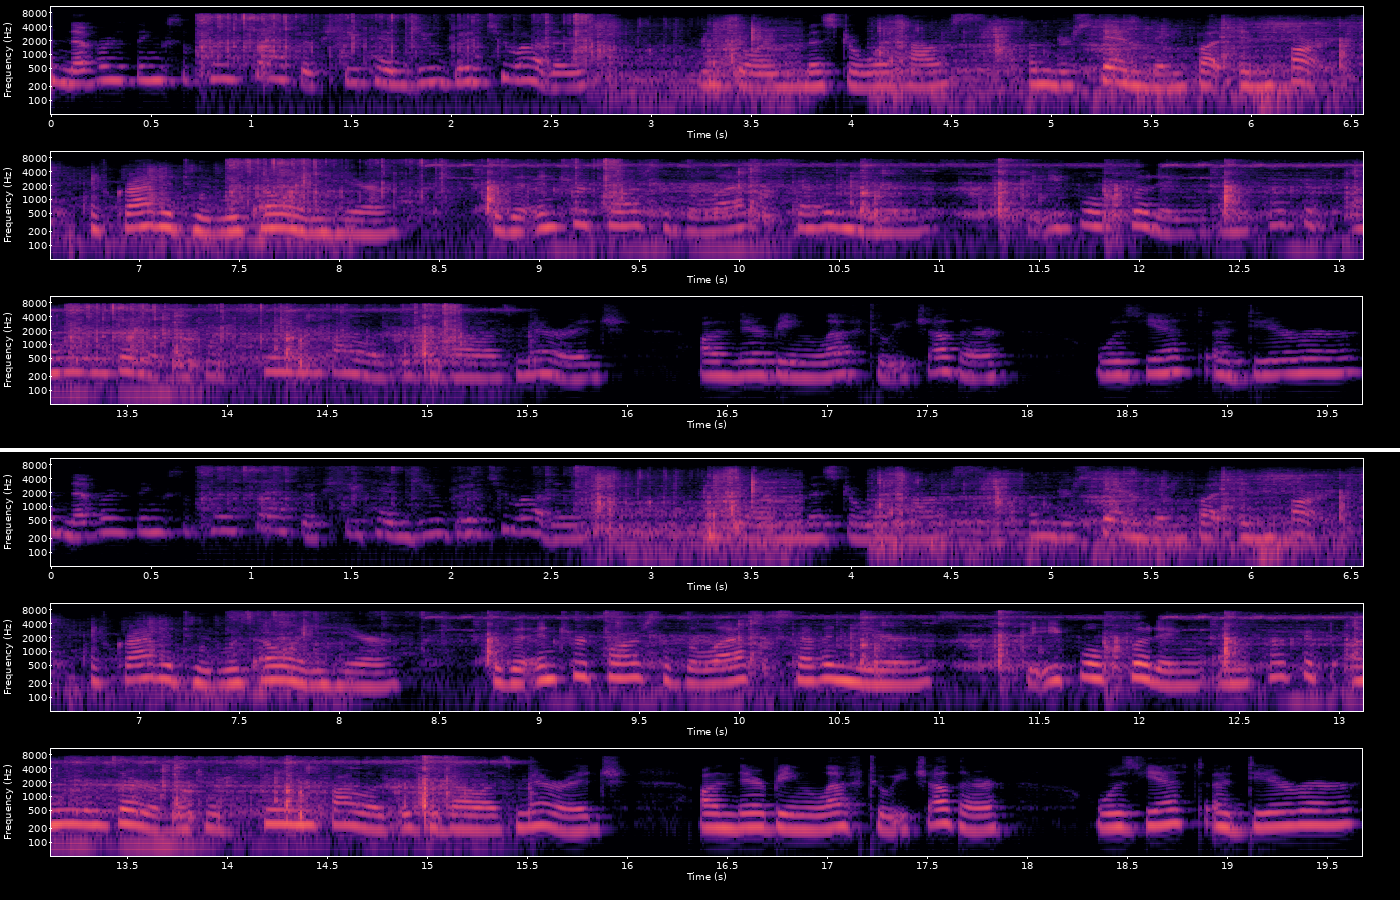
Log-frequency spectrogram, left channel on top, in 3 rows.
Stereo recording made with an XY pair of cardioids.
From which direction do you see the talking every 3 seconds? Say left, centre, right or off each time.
left, left, centre, right, right, right, right.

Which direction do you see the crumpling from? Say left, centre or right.
left.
